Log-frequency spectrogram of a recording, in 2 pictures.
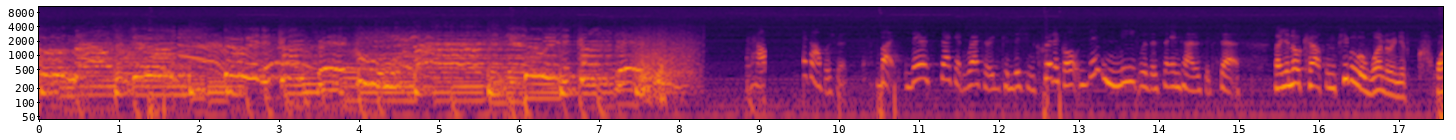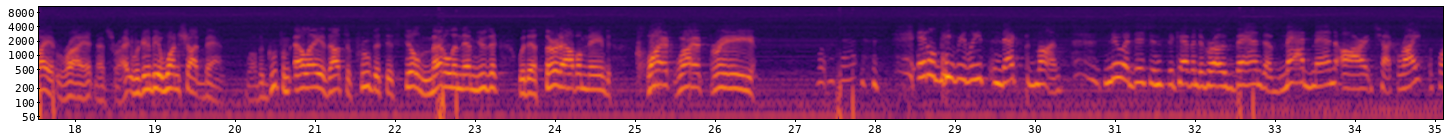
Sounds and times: Speech: 0:08.9 - 0:26.5, 0:27.3 - 0:30.3.

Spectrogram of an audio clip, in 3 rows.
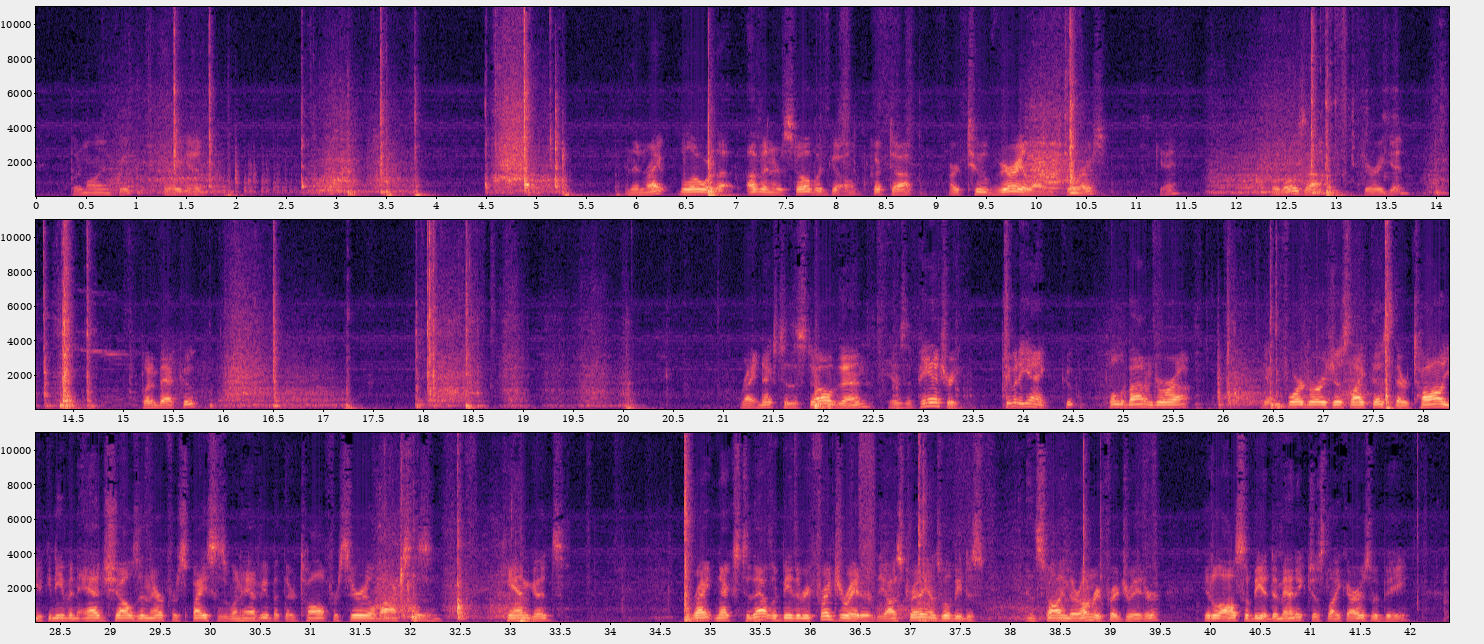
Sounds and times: Speech: 0:00.3 - 0:01.8, 0:05.9 - 0:11.5, 0:12.3 - 0:13.8, 0:15.2 - 0:15.8, 0:21.2 - 0:25.7, 0:26.4 - 0:33.6, 0:34.8 - 0:42.0.

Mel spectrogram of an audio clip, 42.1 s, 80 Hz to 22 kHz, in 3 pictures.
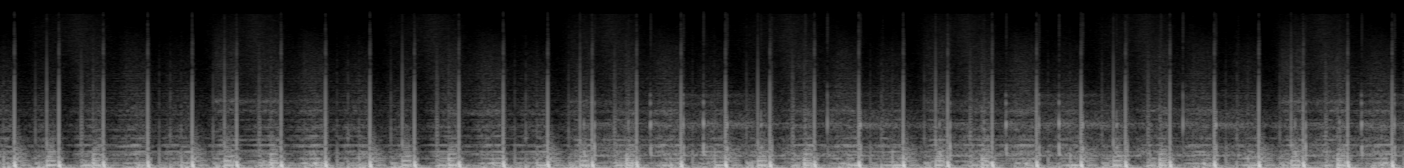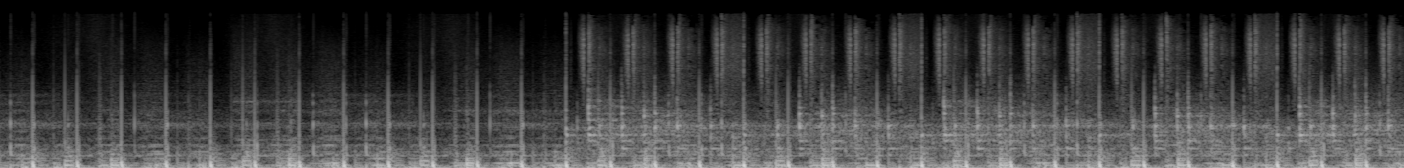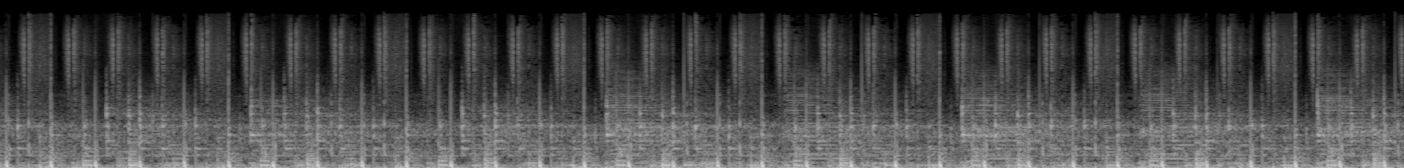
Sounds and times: Music: 0:00.0 - 0:42.1.

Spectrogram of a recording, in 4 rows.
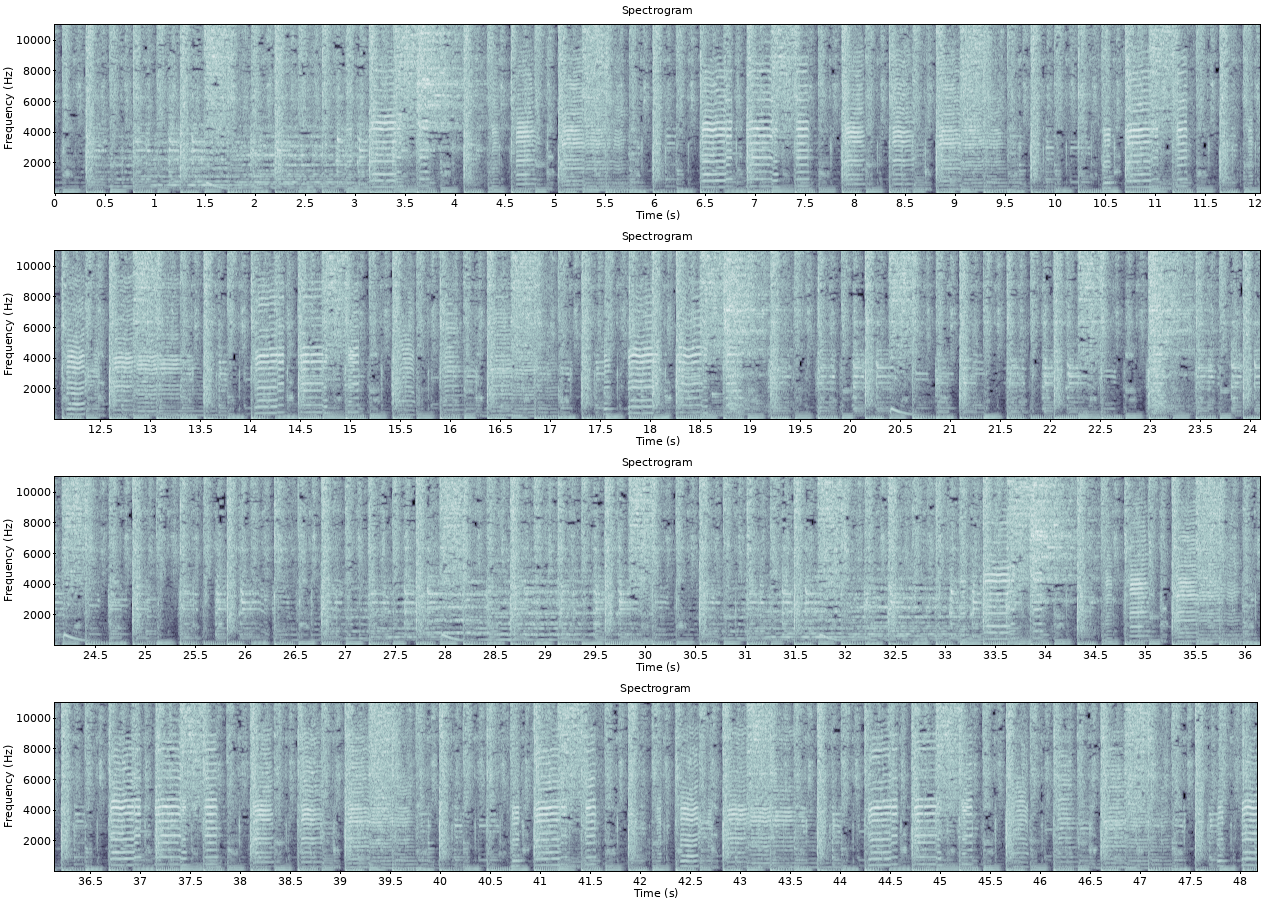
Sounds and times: Disco: 0:00.0 - 0:48.1.

